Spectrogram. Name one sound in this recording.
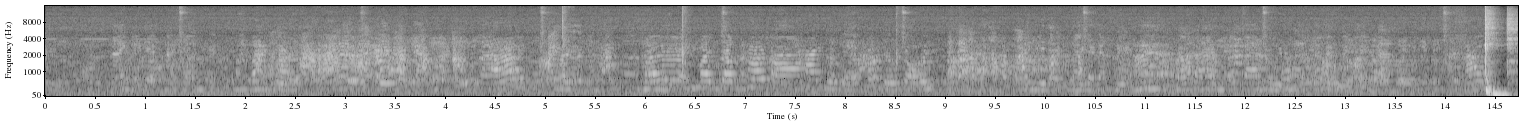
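A woman speaks into a microphone through loudspeakers in a hall.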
